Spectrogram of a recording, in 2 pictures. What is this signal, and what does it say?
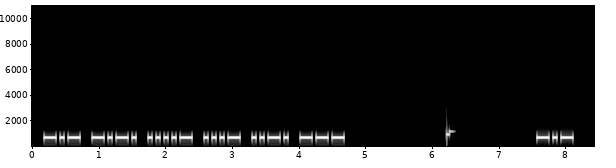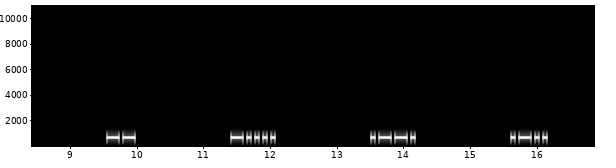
Morse code, heard as a keyed tone, about 20 wpm, spaced as for 9 wpm, 700 Hz. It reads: KC4VFO KM6PL
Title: USA Call Signs - 8x Character Spacing - 20wpm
